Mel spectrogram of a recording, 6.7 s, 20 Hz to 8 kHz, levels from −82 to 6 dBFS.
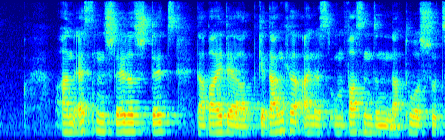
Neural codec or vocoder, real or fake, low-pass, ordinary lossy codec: none; real; none; none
